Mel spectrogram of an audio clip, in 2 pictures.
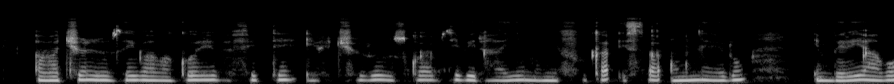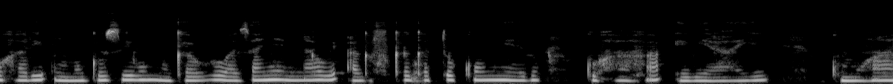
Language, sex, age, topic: Kinyarwanda, female, 18-24, finance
